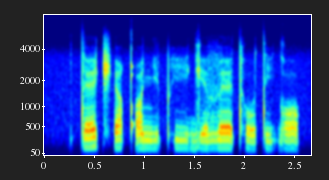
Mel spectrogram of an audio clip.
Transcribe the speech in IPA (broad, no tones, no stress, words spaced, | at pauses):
tɛt͡ʃʼɛqʼonʲɛ pʰiɡʲɛ vɛtʰotiɡɔ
